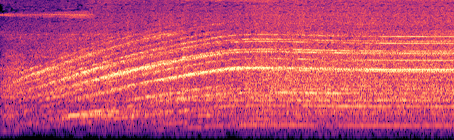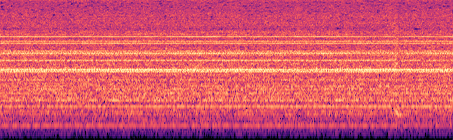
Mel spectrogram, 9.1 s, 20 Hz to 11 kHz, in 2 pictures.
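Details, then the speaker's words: Precision Matthews 1440TL metal lathe taking a 200 thou cut after hex removed; motor whine climbs then holds steady as the tool bites, lathe working a little more without strain; normal heavy cut, listening to judge depth of cut. "We'll go ahead and take 200 off this time. You'll hear the lathe work a little bit more. And that's what you're listening for with your own machine to help you determine what's a good depth of cut that you're going to be able to take."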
